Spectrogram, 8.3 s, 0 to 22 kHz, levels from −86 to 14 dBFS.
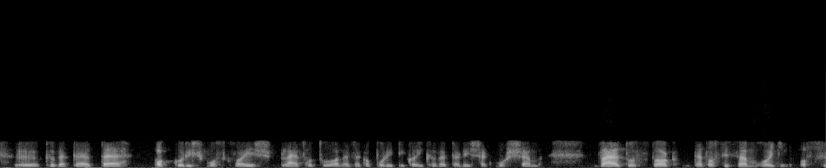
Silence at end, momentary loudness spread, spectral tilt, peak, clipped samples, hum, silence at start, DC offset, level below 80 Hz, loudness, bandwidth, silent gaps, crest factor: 0 s; 11 LU; -6 dB/octave; -2 dBFS; under 0.1%; none; 0 s; under 0.1%; -54 dBFS; -27 LUFS; 3.8 kHz; none; 24 dB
